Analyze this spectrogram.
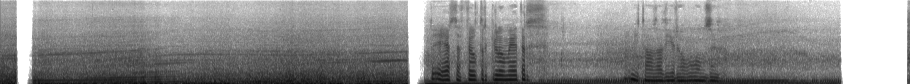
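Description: A motorcycle engine hums and revs up close.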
